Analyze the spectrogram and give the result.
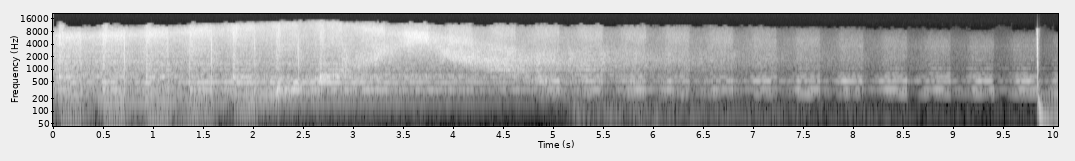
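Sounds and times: bass: 0.0s - 3.8s, 5.1s - 10.0s
falling noise sweep: 0.0s - 8.5s.

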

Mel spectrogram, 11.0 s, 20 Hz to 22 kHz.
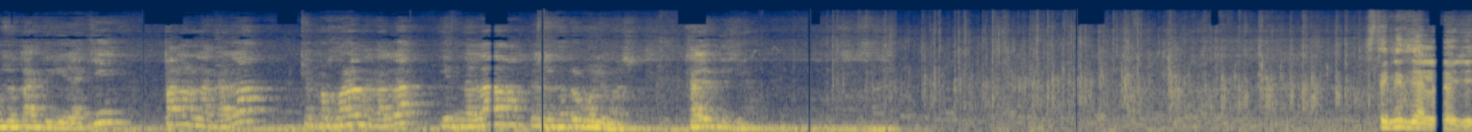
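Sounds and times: audience applauding: 6.2s - 11.0s.

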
